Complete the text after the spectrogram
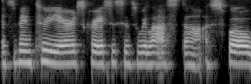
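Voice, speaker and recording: A woman talks with a Venezuelan accent. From Venezuela, then US from age 15. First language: Spanish. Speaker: mindfulness facilitator. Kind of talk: webinar talk. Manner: halting.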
